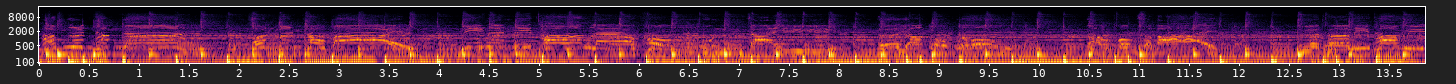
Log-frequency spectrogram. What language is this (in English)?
Thai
